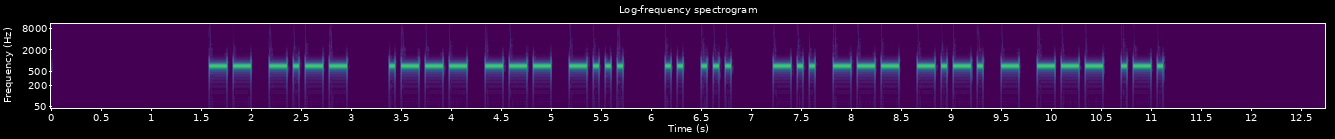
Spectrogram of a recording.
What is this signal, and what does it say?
Morse code, heard as a keyed tone, about 20 wpm, 700 Hz. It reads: MY JOB IS DOCTOR
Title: Speed-Racing Common QSO Phrases - 17wpm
